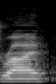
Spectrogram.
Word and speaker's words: Rei: The second is Rei, or I believe it's pronounced Rai.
